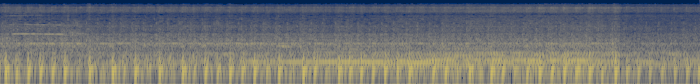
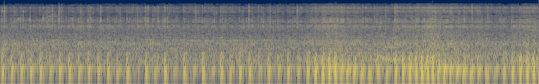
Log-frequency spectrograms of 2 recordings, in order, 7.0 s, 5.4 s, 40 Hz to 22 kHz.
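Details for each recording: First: Honda XRM110 idling right after timing chain replacement with timing marks aligned; old chain was badly worn; even single-cylinder idle, smooth steady beat with no clatter, only faint background clicks, the earlier noise gone; normal idle. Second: Honda XRM110 at idle before repair: rapid clattery metallic ticking over a steady single-cylinder idle, a chain rattle distinct from valve tick needing tune-up; worn timing chain rattle, chain set to be replaced.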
